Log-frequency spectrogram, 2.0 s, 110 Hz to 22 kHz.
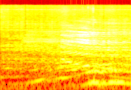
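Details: Red deer stag roaring during the rut in France, 2017: after a quiet start, a loud, hoarse, harmonic bellow rises at about the one-second mark and holds steadily to the end, over faint background hiss.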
